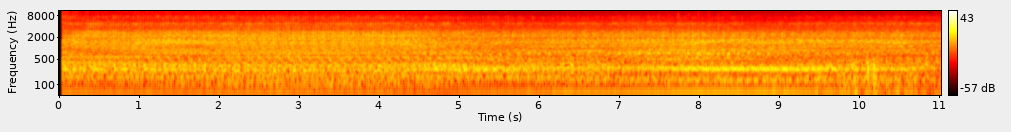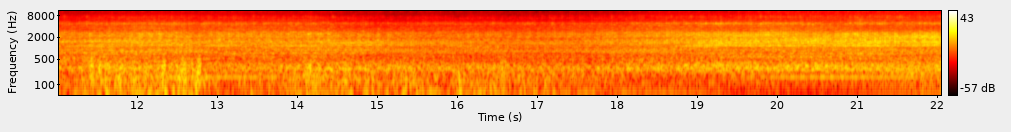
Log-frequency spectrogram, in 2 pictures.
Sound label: tractor; oakdown holiday park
